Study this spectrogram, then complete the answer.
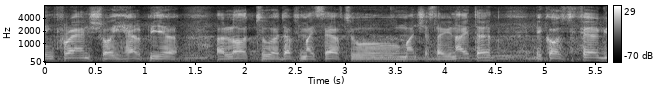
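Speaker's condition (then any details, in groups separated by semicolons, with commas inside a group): No condition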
